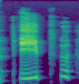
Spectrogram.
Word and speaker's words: Pip: And it's a peep.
